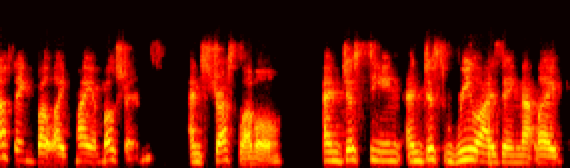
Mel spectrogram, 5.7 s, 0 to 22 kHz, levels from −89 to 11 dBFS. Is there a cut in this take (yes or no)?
no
